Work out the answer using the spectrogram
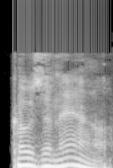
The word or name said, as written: cozumel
